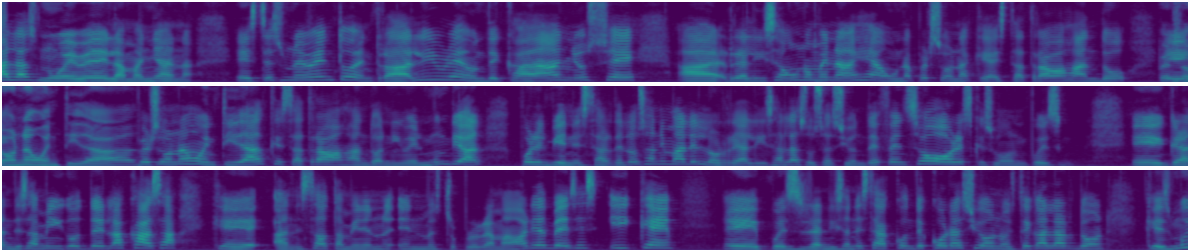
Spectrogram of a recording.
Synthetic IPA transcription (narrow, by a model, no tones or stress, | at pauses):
alaznwe̞βe̞ðe̞lamãɲana | e̞st̪e̞esune̞β̞ẽ̞nt̪oðent̪ɾaðaliβɾe̞ðo̞nd̪e̞kaðaaɲose̞ | arealisauno̞mẽ̞naxe̞aunape̞ɾso̞nakeest̪at̪ɾaβaxand̪o̞ | peonaoent̪iðaðpeɾso̞naoe̞nt̪iðaðke̞ːst̪at̪ɾaβaxand̪oaniβe̞lmũnd̪jal | po̞ɾe̞lbjene̞st̪aɾd̪e̞lo̞sanimale̞slo̞re̞alisalaːs̬o̞sjasjo̞nd̪efe̞nso̞ɾe̞ske̞so̞npwe̞s | eɡɾand̪e̞s̬amiɣo̞zd̪e̞lakasa | keane̞st̪aðo̞t̪ambje̞neenːwest̪ɾo̞pɾo̞ɣɾamaβaɾjazbe̞s̬e̞sike̞ | epwe̞s̬realis̬ane̞st̪ako̞nd̪e̞ko̞ɾasjo̞no̞est̪e̞ɣalaɾd̪o̞n | ke̞es̬mu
